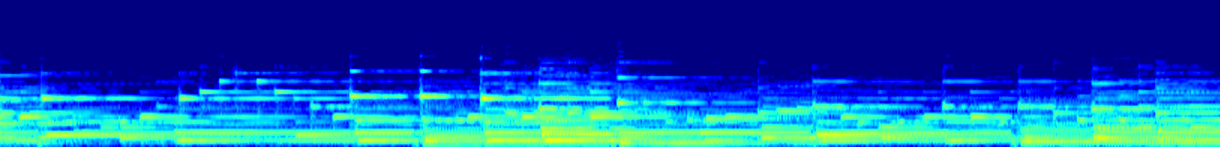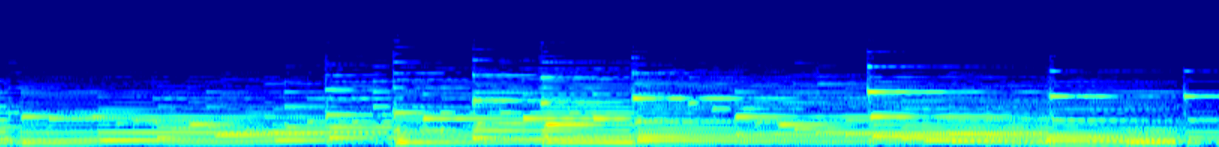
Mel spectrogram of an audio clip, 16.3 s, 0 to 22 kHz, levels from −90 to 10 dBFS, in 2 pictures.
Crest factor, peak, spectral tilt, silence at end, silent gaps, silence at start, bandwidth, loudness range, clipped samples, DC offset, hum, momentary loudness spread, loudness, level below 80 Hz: 16 dB; -18 dBFS; -10.5 dB/octave; 0 s; none; 0 s; 4.6 kHz; 4 LU; under 0.1%; under 0.1%; none; 8 LU; -34 LUFS; -70 dBFS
